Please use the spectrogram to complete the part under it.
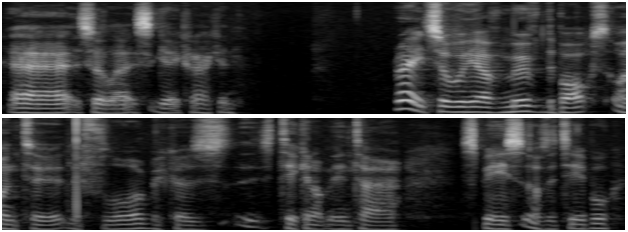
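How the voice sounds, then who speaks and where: A man's voice: medium pitch, moderate pace, creaky. A young Scottish man chatting casually at home as he unboxes, with dry jokey asides. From Scotland. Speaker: vlogger unboxing a baby box. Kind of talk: casual chat. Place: living room at home.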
